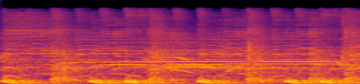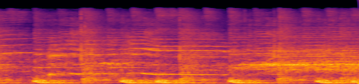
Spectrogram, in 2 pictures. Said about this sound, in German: Egal, ob gerade Männer oder Frauen tanzen, die Halle im Kulturzentrum Saint-Quatre im Norden von Paris tobt.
